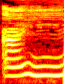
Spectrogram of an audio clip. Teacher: Nun mati bertemu ya, kita kena masukkan bunyi, ya. Nun ini terus ke dalam ya tanpa, ya, membunyikan nun. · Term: idgham al-gunah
